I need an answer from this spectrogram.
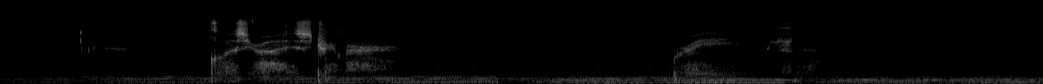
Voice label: Whisper ASMR; Objectification; Sweet Degradation; Submissive Training; Femdom; F4M; Girlfriend; Become My Perfect Footstool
